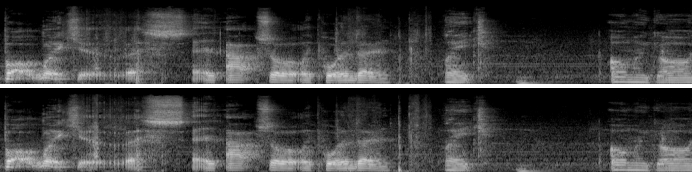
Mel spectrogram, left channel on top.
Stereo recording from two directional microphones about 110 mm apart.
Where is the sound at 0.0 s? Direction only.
5° left (ahead or behind).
